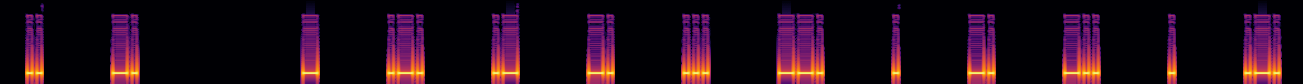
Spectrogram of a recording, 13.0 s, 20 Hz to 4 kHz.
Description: Morse code, heard as a keyed tone, about 25 wpm, spaced as for 10 wpm, 550 Hz. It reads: IN TRANSGENDER
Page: news-headlines-in-morse-code-at-10-wpm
